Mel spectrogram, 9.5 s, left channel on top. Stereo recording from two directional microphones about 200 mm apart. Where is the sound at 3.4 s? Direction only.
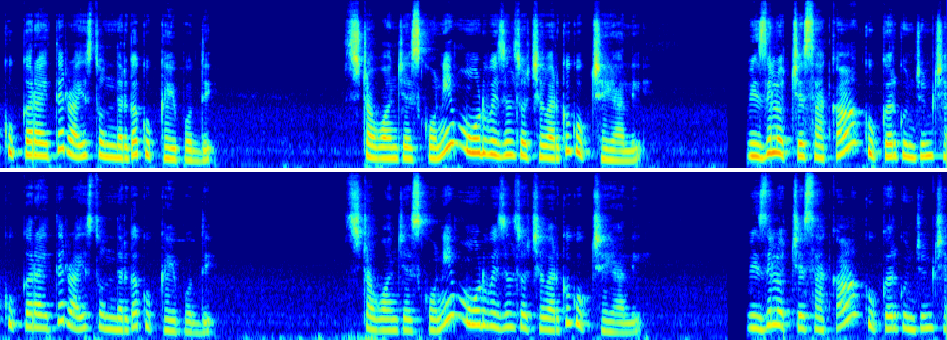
50° left (ahead or behind).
